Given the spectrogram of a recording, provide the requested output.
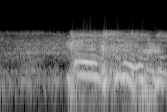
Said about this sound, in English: Oh, damn, we all cough.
